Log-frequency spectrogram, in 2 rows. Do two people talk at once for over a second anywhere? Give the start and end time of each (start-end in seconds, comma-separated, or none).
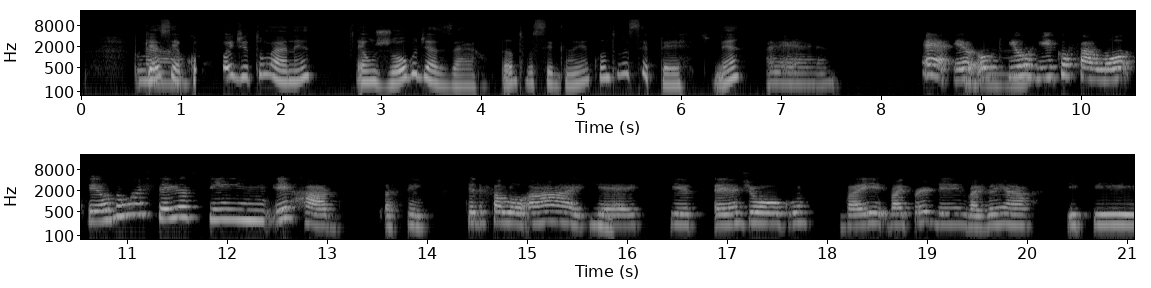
none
